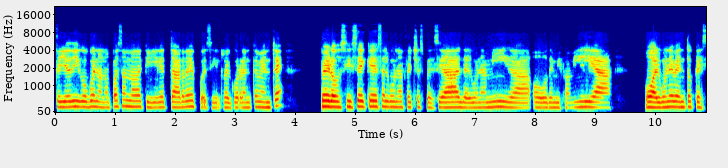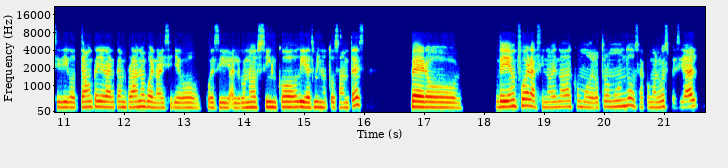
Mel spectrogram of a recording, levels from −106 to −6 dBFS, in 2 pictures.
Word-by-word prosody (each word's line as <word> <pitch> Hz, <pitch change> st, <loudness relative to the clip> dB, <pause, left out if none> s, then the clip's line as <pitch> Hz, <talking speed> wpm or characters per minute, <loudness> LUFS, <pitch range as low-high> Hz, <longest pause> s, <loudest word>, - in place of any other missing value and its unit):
que 200 Hz, -3 st, -1 dB
yo 205 Hz, 0 st, +3 dB
digo, 210 Hz, -1 st, +2 dB
bueno, 210 Hz, -1 st, 0 dB
no 190 Hz, 0 st, -8 dB
pasa 220 Hz, +4 st, -3 dB
nada 215 Hz, -2 st, 0 dB
que 195 Hz, +1 st, -5 dB
llegue 185 Hz, +1 st, -4 dB
tarde, 200 Hz, +3 st, 0 dB
pues -, -, -8 dB
sí 180 Hz, -1 st, -9 dB
recurrentemente, 190 Hz, +5 st, -2 dB, 0.6 s
pero 215 Hz, -2 st, +7 dB
si 215 Hz, +3 st, 0 dB
sé 215 Hz, +2 st, +3 dB
que 220 Hz, +1 st, +3 dB
es 215 Hz, -1 st, 0 dB
alguna 205 Hz, -2 st, -2 dB
fecha 195 Hz, 0 st, -6 dB
especial 190 Hz, +1 st, +1 dB
de 185 Hz, -, -1 dB
alguna 185 Hz, +1 st, -3 dB
amiga 190 Hz, -2 st, -1 dB
o 185 Hz, -1 st, -2 dB
de 185 Hz, 0 st, -4 dB
mi 185 Hz, 0 st, -4 dB
familia 190 Hz, 0 st, 0 dB, 0.5 s
o 200 Hz, 0 st, +6 dB
algún 195 Hz, +1 st, +4 dB
evento 205 Hz, -1 st, +2 dB
que 195 Hz, -2 st, -3 dB
sí 195 Hz, -, -5 dB
digo, 195 Hz, -1 st, -1 dB
tengo 200 Hz, +1 st, -1 dB
que 220 Hz, -, -1 dB
llegar 200 Hz, -2 st, +1 dB
temprano, 200 Hz, +2 st, -1 dB
bueno, 200 Hz, -4 st, -1 dB
ahí 180 Hz, 0 st, -3 dB
sí -, -, -12 dB
llego, 185 Hz, -1 st, -3 dB
pues 185 Hz, -2 st, -5 dB
sí, 180 Hz, -1 st, -2 dB
algunos 185 Hz, +3 st, -2 dB
5 200 Hz, 0 st, +2 dB
o 205 Hz, -, +1 dB
10 200 Hz, -2 st, +4 dB
minutos 190 Hz, -2 st, -3 dB
antes, 235 Hz, +10 st, -1 dB, 0.7 s
pero 195 Hz, -3 st, +4 dB, 0.6 s
de 210 Hz, +1 st, +2 dB
ahí 210 Hz, -, +8 dB
en 230 Hz, +1 st, +3 dB
fuera, 240 Hz, -1 st, +3 dB
si 195 Hz, -, -14 dB
no 195 Hz, 0 st, -7 dB
es 200 Hz, -, -4 dB
nada 210 Hz, +1 st, -4 dB
como 205 Hz, -2 st, -7 dB
del 180 Hz, -, -3 dB
otro 210 Hz, +3 st, -5 dB
mundo, 230 Hz, +5 st, -1 dB
o 245 Hz, -, -3 dB
sea, 190 Hz, -2 st, -13 dB
como 190 Hz, +2 st, -9 dB
algo 195 Hz, +2 st, -2 dB
especial, 220 Hz, +1 st, -1 dB
195 Hz, 190 wpm, -23 LUFS, 185-210 Hz, 0.7 s, ahí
